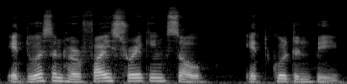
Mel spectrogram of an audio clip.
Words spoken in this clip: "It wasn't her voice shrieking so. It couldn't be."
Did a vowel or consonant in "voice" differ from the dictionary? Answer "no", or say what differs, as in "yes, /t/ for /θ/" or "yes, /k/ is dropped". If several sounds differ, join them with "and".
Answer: yes, /f/ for /v/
